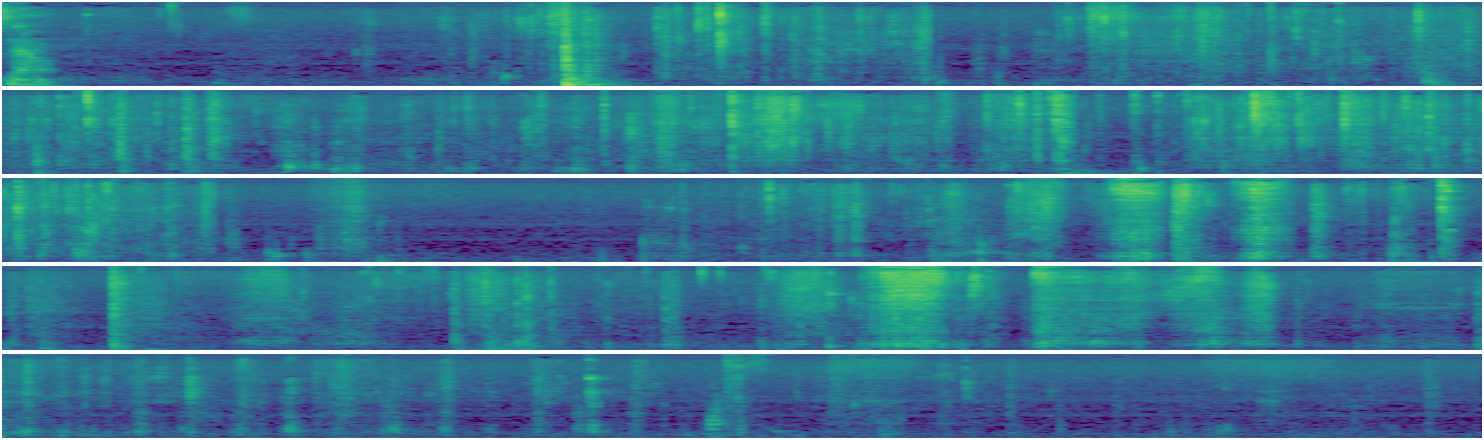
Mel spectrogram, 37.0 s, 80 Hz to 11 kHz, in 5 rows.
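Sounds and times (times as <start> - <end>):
food packaging crinkling: 2.2 - 16.0, 18.5 - 22.2
person eating: 18.9 - 22.1, 25.4 - 28.7, 29.4 - 34.5.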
